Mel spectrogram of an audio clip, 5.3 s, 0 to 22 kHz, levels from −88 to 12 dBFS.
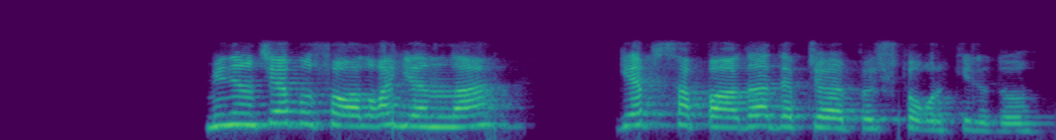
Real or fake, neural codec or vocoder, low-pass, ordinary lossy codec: real; none; 7.2 kHz; Opus, 32 kbps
